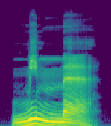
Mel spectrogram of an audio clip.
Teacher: it will automatically lose the noon at the end of it, since it will be merged into the mim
